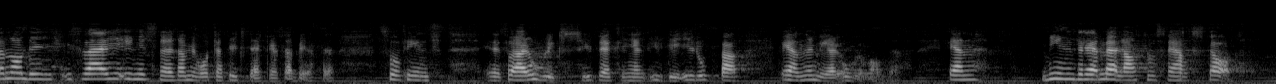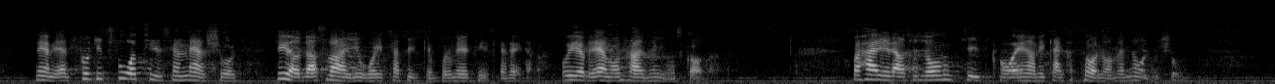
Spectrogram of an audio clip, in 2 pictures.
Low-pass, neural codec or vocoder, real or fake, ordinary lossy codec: 7.2 kHz; codec, 44.1 kHz, 2.6 kbps, SNAC; fake; none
